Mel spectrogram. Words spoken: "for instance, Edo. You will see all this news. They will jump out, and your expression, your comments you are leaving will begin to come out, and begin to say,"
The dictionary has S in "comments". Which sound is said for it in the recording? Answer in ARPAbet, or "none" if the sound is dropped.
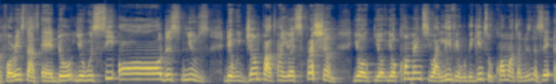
S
